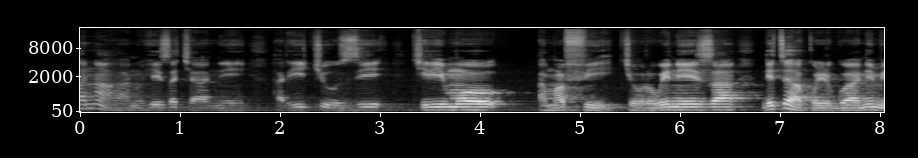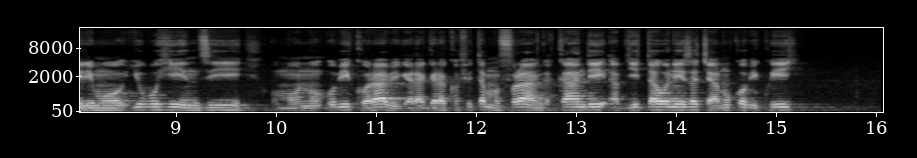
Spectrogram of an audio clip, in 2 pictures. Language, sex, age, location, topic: Kinyarwanda, male, 18-24, Nyagatare, agriculture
